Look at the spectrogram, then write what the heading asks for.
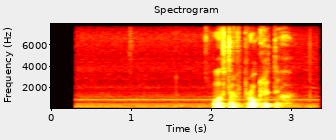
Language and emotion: Russian, neutral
